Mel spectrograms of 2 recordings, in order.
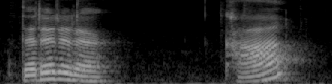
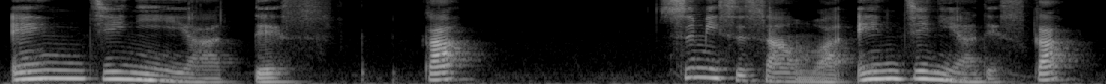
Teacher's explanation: the particle ka is pronounced with a rising intonation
